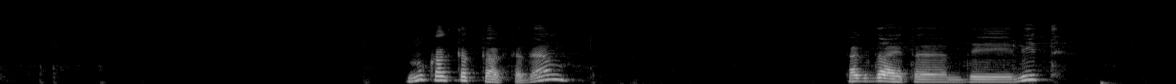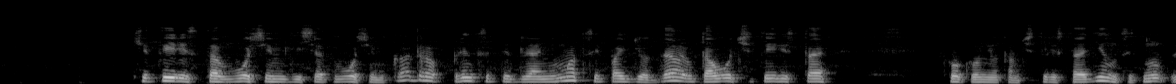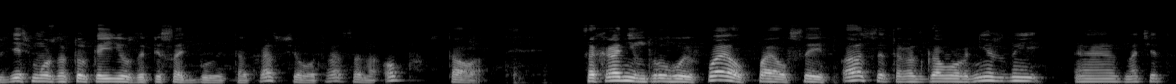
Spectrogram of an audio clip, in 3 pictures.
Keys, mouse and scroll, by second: 0.7 click, 1.3-4.0 drag, 4.9-6.2 drag, 12.9-28.6 drag, 30.2-32.3 drag.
